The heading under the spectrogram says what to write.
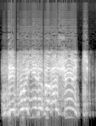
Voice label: bailout mood low, speech fr; War Thunder

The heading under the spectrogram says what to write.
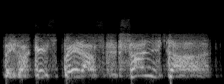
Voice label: bailout, mood high, speech; War Thunder

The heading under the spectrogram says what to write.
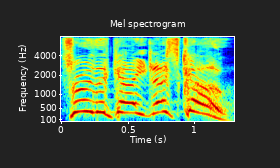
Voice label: voiceovers, US; english

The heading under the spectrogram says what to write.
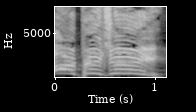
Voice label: threat rpg, US

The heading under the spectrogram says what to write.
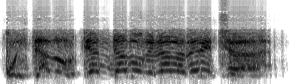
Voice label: right wing, mood med, speech; War Thunder

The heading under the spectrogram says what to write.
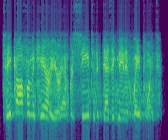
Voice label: mission fly, dialogs serbian; War Thunder

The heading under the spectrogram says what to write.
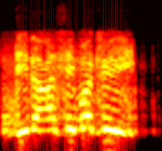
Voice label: aircraft damaged mood low, speech fr; War Thunder

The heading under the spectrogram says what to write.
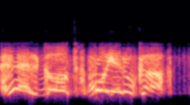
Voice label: damaged pilot, speech cze, mood low; War Thunder

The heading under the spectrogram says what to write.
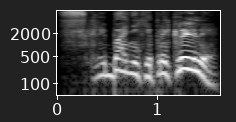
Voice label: silence; Escape from Tarkov; scav3

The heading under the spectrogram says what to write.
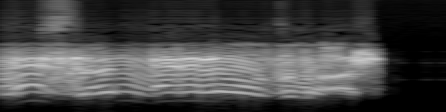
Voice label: aircraft destroyed, mood med, speech tur

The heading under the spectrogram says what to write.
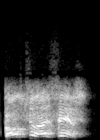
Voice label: voice message art charged, turkish

